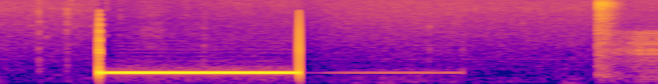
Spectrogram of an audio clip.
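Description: A telephone ringback tone on an outgoing call placed by the Stripjournaal program: one steady, loud one-second beep that lingers faintly for a moment, followed by a short rustle as the line picks up.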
